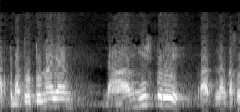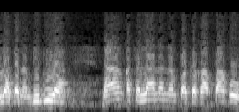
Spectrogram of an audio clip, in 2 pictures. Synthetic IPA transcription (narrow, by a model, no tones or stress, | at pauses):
ʔɐt̪̚pɪnɐt̪ut̪ʊnaːjanː | a̰ŋhist̪oɾɪa̰t̪nɐŋkɐsʊlaːt̪anːɐŋbiblɪa | naŋkɐsalaːnanːɐŋpɐɡ̚kakapaːko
